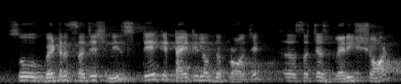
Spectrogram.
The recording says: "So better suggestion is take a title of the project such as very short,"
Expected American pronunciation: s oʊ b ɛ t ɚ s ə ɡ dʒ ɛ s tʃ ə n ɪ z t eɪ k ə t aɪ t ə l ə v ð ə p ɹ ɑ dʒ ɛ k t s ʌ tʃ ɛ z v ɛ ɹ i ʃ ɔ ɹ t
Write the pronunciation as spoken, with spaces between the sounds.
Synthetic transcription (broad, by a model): s oʊ b ɛ t ɚ s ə dʒ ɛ s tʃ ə n ɪ z t eɪ k ə t aɪ t ə l ə v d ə p ɹ ɑ dʒ ɛ k t s ʌ tʃ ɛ z v ɛ ɹ i ʃ ɔ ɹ t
